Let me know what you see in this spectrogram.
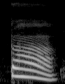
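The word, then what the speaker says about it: ت: হ্যাঁ ছোট্ট বন্ধুরা, এটা হলো তা। জিহ্বার আগাটাকে আমরা সামনের উপরের দুই দাঁতের গোড়ার সাথে লাগাবো। এই ছবিটার দিকে একটু লক্ষ্য করো বন্ধুরা, দেখো ঠিক এভাবেই তায়ের উচ্চারণ আমরা করব।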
